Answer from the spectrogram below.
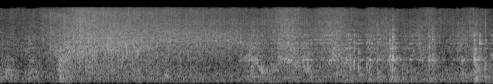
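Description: Pasta water is poured into a hot pan to stop its contents cooking before they burn, hitting it with a loud, steady hiss of sizzling steam that runs the whole time, flecked with small crackles and pops toward the end. No one speaks.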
